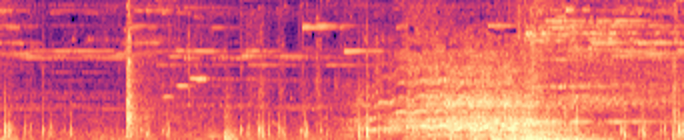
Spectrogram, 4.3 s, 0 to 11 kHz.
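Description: A horse in the video game Assassin's Creed 2 neighs loudly in a long, shaky whinny near the end, after scattered footsteps and clopping clicks.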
